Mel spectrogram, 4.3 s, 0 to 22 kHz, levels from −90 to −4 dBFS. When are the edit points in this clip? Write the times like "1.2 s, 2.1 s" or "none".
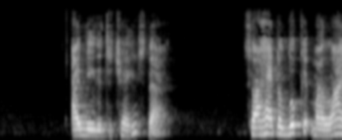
none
